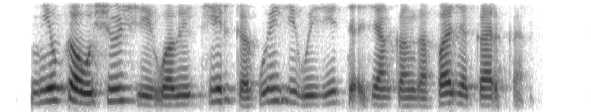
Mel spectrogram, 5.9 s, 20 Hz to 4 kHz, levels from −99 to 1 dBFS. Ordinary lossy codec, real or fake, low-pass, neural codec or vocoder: AAC, 32 kbps; fake; 3.6 kHz; codec, 16 kHz, 4 kbps, FunCodec, trained on Chinese and English, 50 frames a second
